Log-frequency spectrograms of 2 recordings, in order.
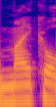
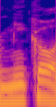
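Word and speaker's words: Meikle: fear by dennis michael i say michael weird because it could be michael or mikkel it's m-e-i-k-l-e i like this book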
